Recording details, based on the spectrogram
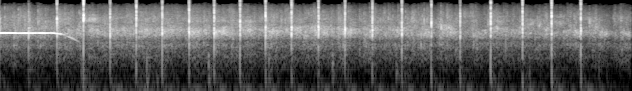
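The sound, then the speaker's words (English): An audience applauds steadily after a passage read by author Shanti Sekaran, a dense wash of many hands with a few sharp, evenly spaced claps standing out. A brief high whistle rings over it at the start. “Clap again for that beautiful passage, Shanti Sekaran.”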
